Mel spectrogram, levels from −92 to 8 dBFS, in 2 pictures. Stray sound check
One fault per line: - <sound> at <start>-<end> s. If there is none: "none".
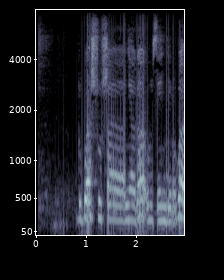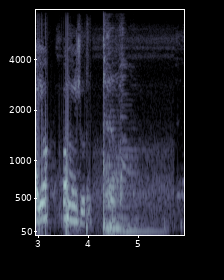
- thud at 4.3-5.6 s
